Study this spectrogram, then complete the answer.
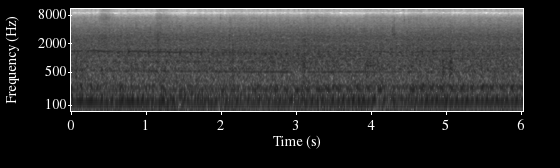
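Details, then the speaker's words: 1991 Range Rover Classic Hunter, unused for years, driven toward the shop; engine labours at low steady revs, flat strained drone with no pickup, stalling every 25 feet or so. Loss of power under load. "Always trying to give up, Joe. It might take a bit, but we're making it like 25 feet at a time."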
